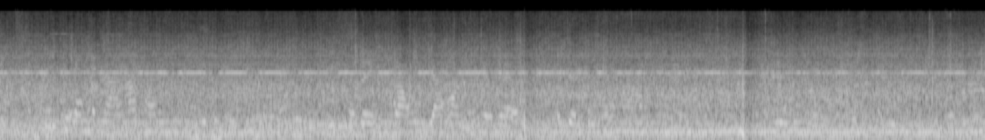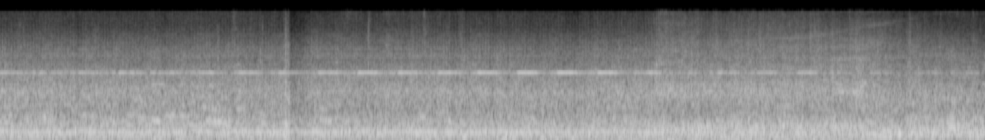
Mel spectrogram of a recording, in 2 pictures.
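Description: A steady engine drone with a constant high-pitched tone running through it, under people talking.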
